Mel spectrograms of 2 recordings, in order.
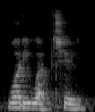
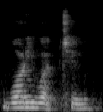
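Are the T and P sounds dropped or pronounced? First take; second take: dropped; dropped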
